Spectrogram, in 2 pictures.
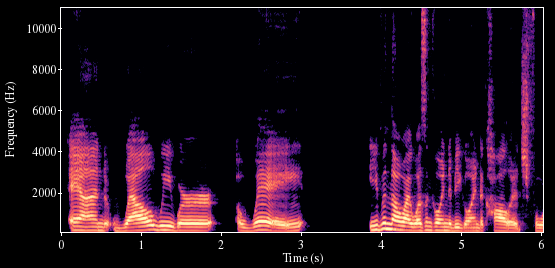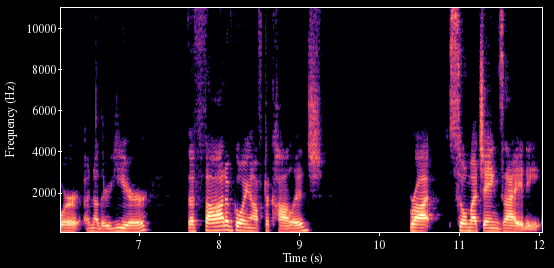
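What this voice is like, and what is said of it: Minnesota accent. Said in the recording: “I grew up in Minnesota, which you may hear my accent from time to time”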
